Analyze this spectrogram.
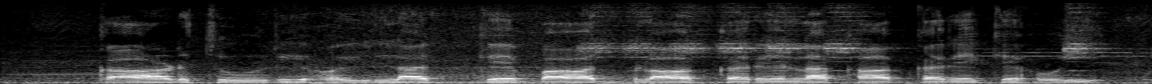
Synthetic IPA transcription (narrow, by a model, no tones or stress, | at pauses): kaːɖt͡ʃoːɾiɦoɪlakebaːd̪blaːɡkəɾeːlakakəɾekeɦoːiː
